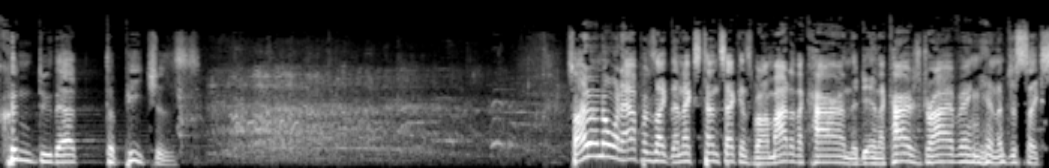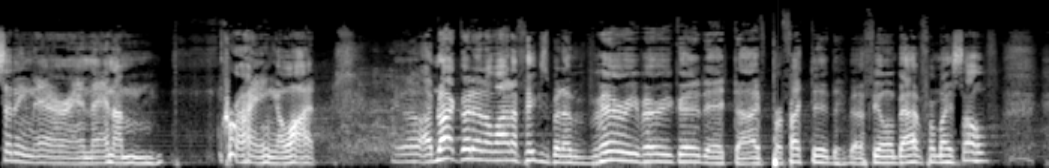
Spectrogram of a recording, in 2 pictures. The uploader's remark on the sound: Live at BRIC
